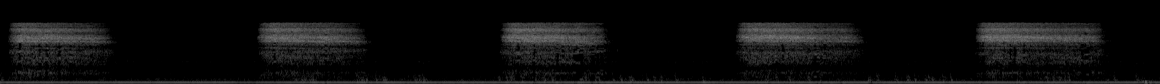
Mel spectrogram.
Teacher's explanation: Sound is articulated with the tip and front of the tongue, close to the back of the teeth ridge. The air escapes between the tongue and back of the teeth ridge to pronounce sh.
